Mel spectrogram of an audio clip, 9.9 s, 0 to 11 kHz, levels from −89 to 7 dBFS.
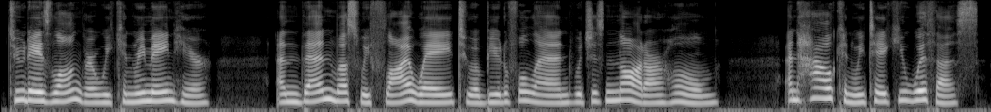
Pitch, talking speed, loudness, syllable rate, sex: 210 Hz, 180 wpm, -18 LUFS, 4.3 syllables/s, female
